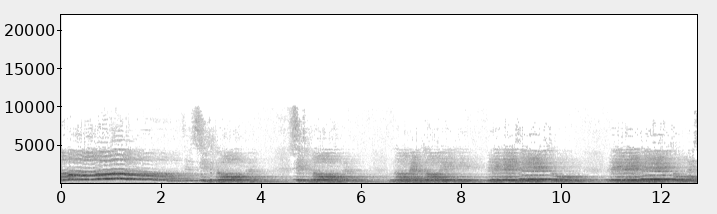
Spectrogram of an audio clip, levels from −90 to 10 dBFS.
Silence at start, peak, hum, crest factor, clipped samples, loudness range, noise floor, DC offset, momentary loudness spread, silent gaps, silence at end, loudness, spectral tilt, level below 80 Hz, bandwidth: 0 s; -8 dBFS; none; 16 dB; under 0.1%; 6 LU; -45 dBFS; under 0.1%; 18 LU; none; 0 s; -23 LUFS; -7 dB/octave; -62 dBFS; 8.6 kHz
